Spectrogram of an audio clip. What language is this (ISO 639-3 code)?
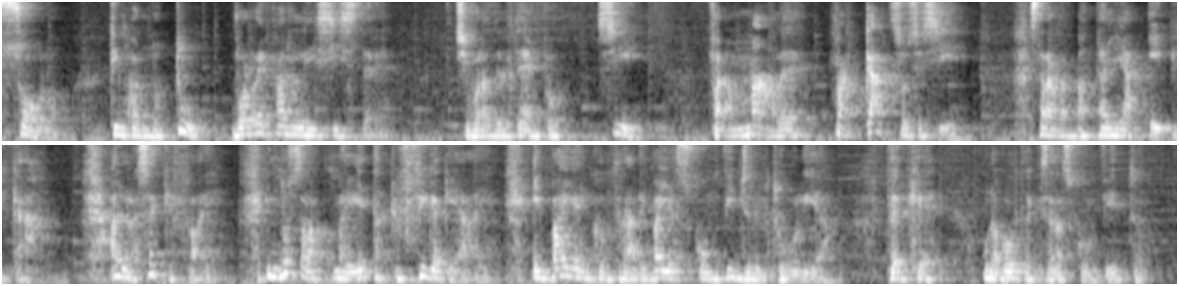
ita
